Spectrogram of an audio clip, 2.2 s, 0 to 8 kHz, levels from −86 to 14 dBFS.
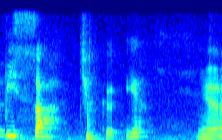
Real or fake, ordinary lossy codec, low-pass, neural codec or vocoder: real; none; 7.2 kHz; none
